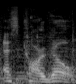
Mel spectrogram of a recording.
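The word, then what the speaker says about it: escargot: In France, they're called es cargo. It means snail. I thought it meant something potentially more fancy, but no, it's three syllables to say snail.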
